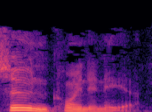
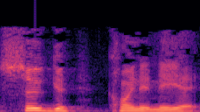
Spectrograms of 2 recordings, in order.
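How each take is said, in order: First: The first syllable ends with an n sound. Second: The first syllable ends with a g sound. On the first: The speaker calls it right. "it's soon koinonia" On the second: The speaker calls it wrong. "it's not sug koinonia"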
